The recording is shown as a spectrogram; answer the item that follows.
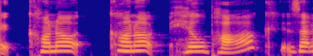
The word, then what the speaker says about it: Connaught Hill Park: Connaught Hill Park? Is that how you pronounce it? Yeah, it's better. Connaught Hill Park.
